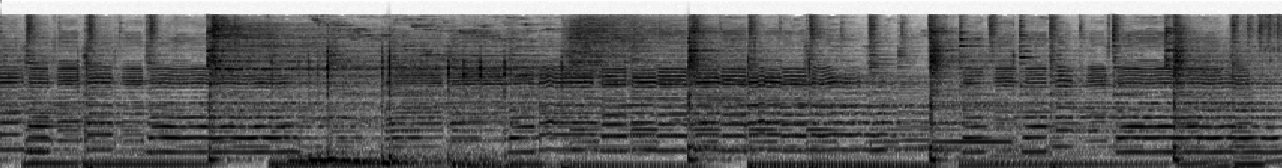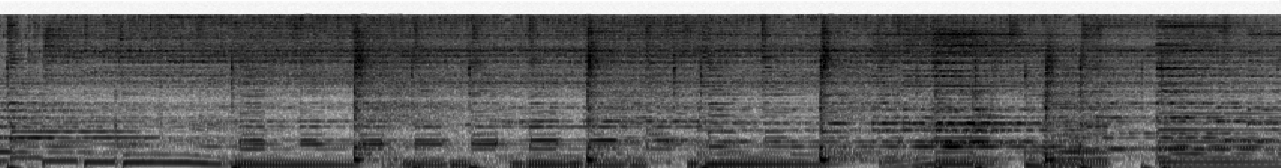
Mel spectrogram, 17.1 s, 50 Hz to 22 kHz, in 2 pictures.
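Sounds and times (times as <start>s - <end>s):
bass line: 0.0s - 17.0s
drums: 0.0s - 17.0s
saxophone melody: 0.0s - 17.0s.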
